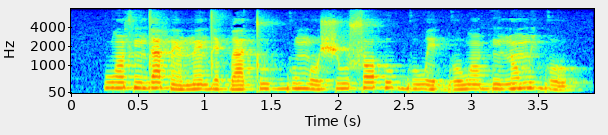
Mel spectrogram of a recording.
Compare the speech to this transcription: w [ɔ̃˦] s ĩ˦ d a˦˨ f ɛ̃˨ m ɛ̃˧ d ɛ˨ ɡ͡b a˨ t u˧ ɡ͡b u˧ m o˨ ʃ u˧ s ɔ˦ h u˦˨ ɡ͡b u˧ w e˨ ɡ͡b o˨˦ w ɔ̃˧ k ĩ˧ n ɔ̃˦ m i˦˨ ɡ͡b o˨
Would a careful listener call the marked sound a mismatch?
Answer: no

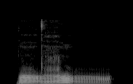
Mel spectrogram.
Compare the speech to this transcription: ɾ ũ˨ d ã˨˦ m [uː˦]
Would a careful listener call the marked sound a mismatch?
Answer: yes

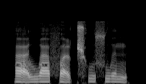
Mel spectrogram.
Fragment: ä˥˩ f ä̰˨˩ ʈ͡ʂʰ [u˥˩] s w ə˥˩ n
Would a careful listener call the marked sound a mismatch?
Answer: yes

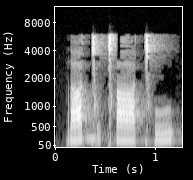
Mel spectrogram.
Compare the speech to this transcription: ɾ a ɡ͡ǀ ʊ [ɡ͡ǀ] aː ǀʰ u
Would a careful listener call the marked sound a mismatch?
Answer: yes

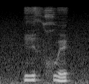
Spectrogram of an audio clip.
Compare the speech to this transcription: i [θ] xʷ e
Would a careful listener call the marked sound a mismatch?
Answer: no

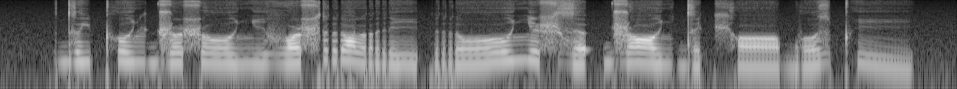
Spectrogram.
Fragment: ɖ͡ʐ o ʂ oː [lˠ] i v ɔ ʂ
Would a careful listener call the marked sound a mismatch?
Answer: yes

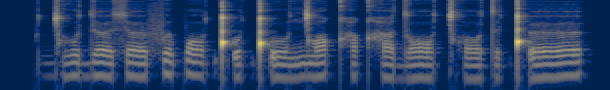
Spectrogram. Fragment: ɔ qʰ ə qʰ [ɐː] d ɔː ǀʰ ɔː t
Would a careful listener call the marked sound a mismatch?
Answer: yes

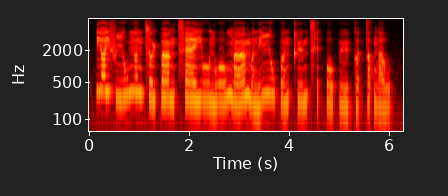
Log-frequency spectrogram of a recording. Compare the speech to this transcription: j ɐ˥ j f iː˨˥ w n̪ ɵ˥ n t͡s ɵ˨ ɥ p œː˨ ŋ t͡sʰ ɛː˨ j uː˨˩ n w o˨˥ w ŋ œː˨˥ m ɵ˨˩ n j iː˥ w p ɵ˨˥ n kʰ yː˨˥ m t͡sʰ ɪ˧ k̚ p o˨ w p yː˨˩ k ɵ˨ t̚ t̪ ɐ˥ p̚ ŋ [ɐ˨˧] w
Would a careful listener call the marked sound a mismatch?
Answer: no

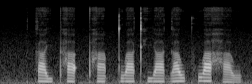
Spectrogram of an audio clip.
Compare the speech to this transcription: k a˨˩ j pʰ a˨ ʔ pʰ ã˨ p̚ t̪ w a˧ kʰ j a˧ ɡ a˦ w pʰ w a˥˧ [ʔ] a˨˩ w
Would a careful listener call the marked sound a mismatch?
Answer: yes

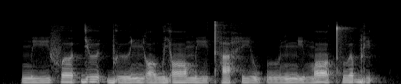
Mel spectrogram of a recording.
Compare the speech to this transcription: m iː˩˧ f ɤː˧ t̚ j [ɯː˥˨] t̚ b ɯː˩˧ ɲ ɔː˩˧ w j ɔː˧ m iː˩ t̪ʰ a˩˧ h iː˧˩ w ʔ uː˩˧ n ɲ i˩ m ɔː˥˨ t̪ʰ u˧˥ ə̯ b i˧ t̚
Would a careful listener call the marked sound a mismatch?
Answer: no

